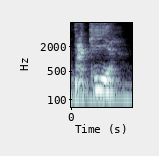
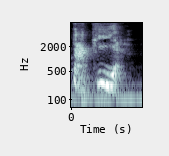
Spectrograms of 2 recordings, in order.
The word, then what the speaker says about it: taqiyya: There is something in Islam called taqiyya.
